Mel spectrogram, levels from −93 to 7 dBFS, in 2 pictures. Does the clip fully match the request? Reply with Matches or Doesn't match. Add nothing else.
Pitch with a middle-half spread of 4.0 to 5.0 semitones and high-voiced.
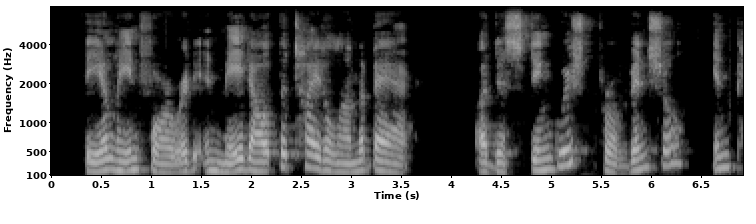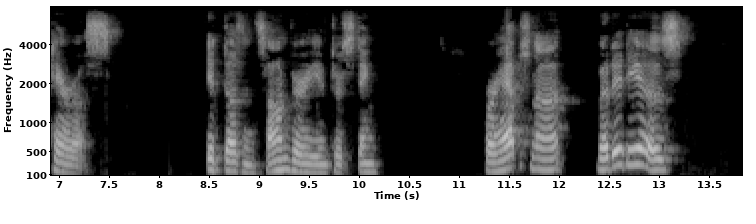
Doesn't match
